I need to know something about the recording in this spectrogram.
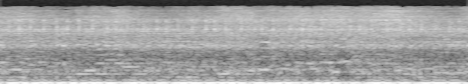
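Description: Death metal played live at full volume: distorted electric guitar riffing over a drum kit, with a booming, overloaded low end. There is no bass guitar; the band is playing without its bass player.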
